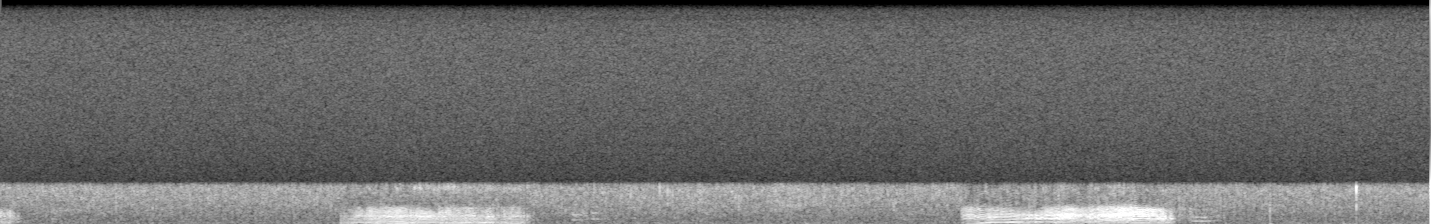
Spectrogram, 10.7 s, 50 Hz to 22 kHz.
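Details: Sam, a fat, lazy Chihuahua, snoring in 2016: two drawn-out, raspy breaths, each about a second and a half with a wavering, warbling tone, spaced roughly four and a half seconds apart in a quiet room.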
